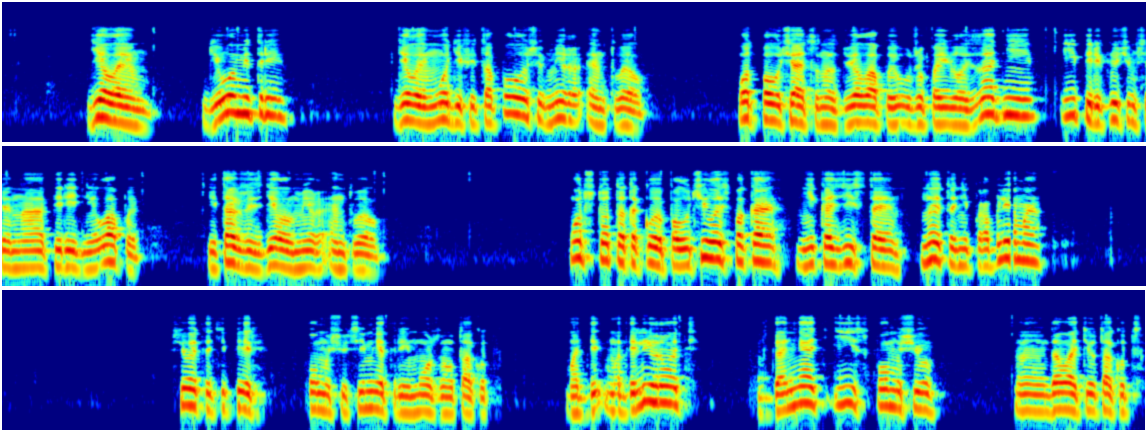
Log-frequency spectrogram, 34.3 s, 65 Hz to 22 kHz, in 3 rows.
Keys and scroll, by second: 29.9 x.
